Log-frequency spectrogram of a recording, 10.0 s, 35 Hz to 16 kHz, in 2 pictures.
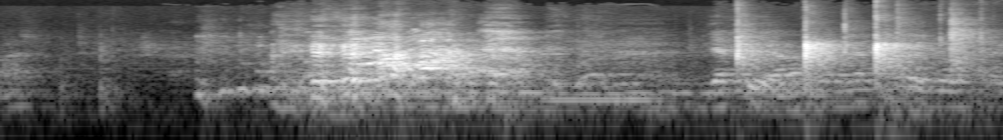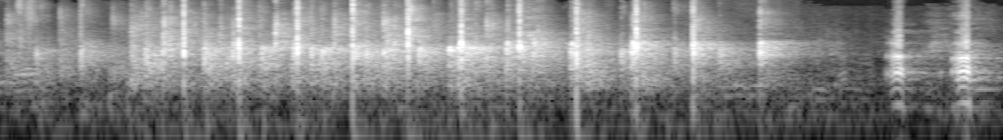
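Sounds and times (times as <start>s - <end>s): audience applauding: 3.7s - 9.1s.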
